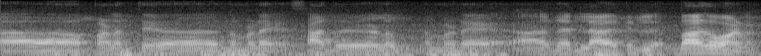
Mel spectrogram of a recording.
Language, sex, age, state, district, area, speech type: Malayalam, male, 18-30, Kerala, Kottayam, rural, spontaneous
